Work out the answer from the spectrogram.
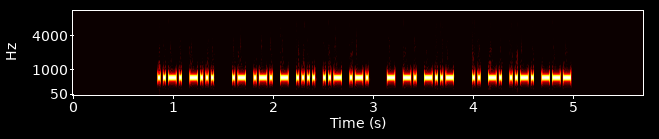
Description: Morse code, heard as a keyed tone, about 46 wpm, 700 Hz. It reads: FB ARTHUR TNX INFO
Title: Practice QSO - Exchange 3 - More Info - 45wpm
